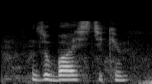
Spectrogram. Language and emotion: Russian, neutral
